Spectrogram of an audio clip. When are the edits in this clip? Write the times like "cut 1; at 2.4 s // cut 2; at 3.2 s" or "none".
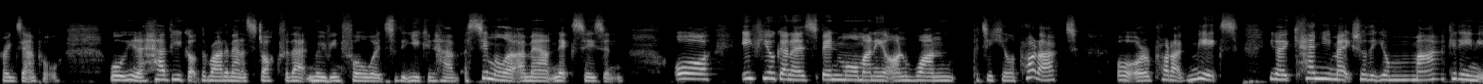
none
